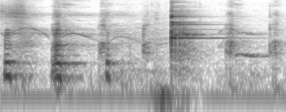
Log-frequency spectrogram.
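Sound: glasses clinking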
